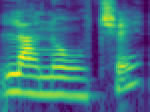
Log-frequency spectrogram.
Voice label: nut, italian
